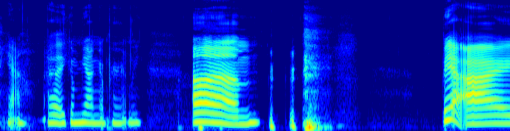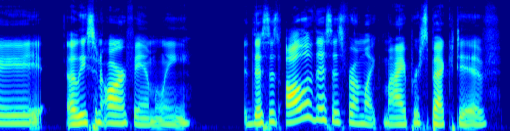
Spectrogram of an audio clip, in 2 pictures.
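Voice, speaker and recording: A woman's voice: fairly high pitch, measured pace, creaky, pushed and bright, dry recording, studio quality. A woman in her twenties, a guest on a family podcast, chatting casually and laughing often, sometimes backtracking mid-sentence. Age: 20s.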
